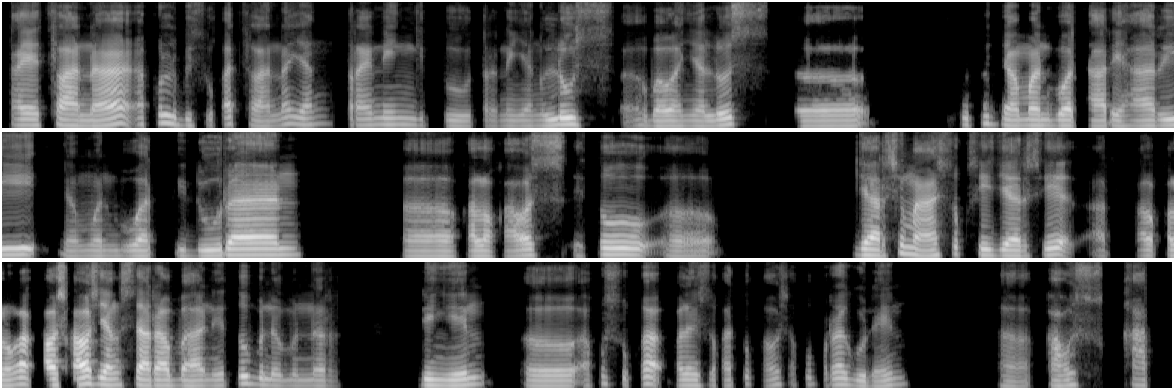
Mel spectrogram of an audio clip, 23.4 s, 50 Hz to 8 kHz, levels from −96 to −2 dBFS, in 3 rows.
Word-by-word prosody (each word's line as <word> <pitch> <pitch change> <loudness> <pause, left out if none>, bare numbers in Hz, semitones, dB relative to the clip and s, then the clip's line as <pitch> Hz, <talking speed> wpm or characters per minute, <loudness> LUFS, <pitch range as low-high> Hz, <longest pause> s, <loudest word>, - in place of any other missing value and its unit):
Kayak 135 -1 +1
celana, 125 -2 +3
aku 185 +4 -2
lebih 135 -6 -5
suka 150 - -8
celana 120 +5 -6
yang 155 0 -6 0.2
training 145 +1 -5
gitu, 120 -3 -10
training 120 0 -11
yang 120 - -11
loose, 145 +3 +1
eee, 125 -2 -14
bawahnya 120 0 -2
loose, 145 +5 -2 0.2
eee, 120 +1 -2 0.7
itu 145 +4 -10
nyaman 130 -1 +2
buat 125 0 +2
hari-hari, 125 +4 0 0.2
nyaman 120 0 -8
buat 120 0 -2 0.2
tiduran. 140 +3 +5 0.7
Eee, 115 0 -2
kalau 120 0 0
kaos 125 +3 -2
itu, 120 +5 -4 0.4
eee, 115 -1 -7 1.0
jersei 135 +1 +3
masuk 135 +4 +2
sih, 135 -1 -1
jersei, 130 +3 +2
eee, - - -18
kalau 125 0 -5
kalau 125 - +1
nggak 155 -1 +6
kaos-kaos 140 +3 +8
yang 140 -1 +4
secara 130 -2 +5
bahan 125 0 0
itu 150 - -2
bener-bener 125 -2 -6 0.6
dingin. 135 +2 +2 0.3
Eee, 120 0 0
aku 170 - -14
suka, 160 0 -1
paling 130 0 -2
suka 130 0 -11
tuh 160 +4 -17
kaos 145 +2 -13
aku 150 +4 -18
pernah 145 -1 -3
gunain, 120 +2 -5 0.6
eee, 110 -2 -11
kaos 125 +3 -6 0.2
cot - - -7
125 Hz, 145 wpm, -25 LUFS, 120-140 Hz, 1.0 s, kaos-kaos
